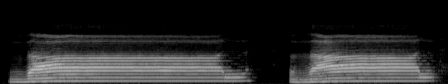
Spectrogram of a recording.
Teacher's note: জাল উচ্চারণের ক্ষেত্রে এই যে জিহ্বা, এটাকে আমাকে দাঁতের গোড়ালিতে লাগাতে হবে, সামনের দাঁত।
